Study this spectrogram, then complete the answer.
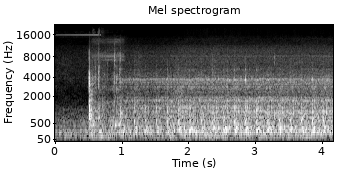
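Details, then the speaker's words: Nakamichi LX-3 cassette deck, unused from storage, heads cleaned, playing a tape with a fast steady mechanical knocking clatter under playback; cause unknown. "you see this knocking noise I hope you can hear [Music] that"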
